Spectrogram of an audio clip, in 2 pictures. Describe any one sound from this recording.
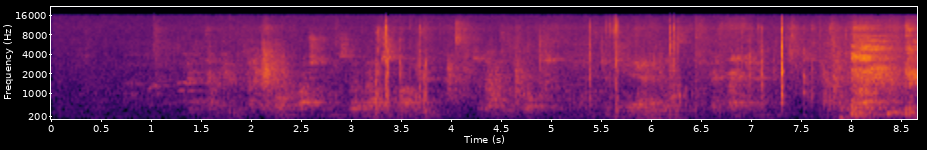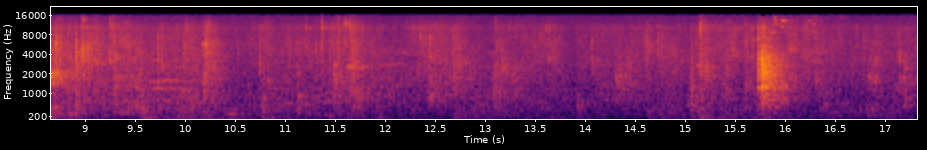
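A man speaks calmly and at length into a microphone.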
